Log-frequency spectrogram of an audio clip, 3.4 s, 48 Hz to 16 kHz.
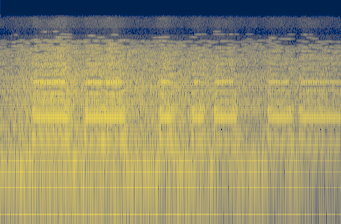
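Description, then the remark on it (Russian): A 110-ton BelAZ mining dump truck, over 6 metres wide and about 5 metres high, sounds its horn in a rapid series of short, loud blasts over a steady low engine rumble, with no one talking. “БелАЗ грузоподъемностью 110 тонн.”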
